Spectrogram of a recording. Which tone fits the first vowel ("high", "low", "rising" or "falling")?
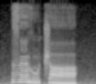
falling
